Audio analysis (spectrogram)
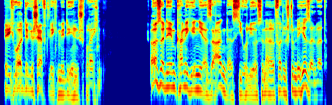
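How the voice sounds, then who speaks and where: A man voicing a shady, pushy male schemer in an audiobook, insistent, ironic and scornful, with a gravelly voice. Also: medium pitch, a little fast, a bit bright, no room sound, clean studio sound. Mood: offended, businesslike. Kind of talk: audiobook character dialogue.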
